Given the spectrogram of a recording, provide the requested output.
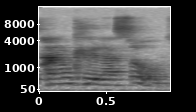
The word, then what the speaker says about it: Ankylosaur: Well, the pronunciation we have is ankulasaur, so ankles are sore.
